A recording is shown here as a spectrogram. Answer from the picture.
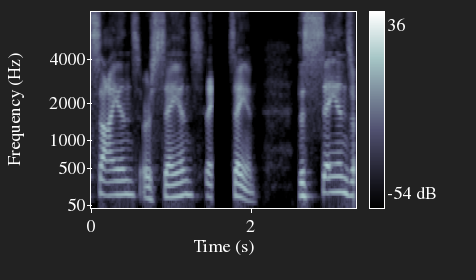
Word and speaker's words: Saiyan: Saiyans or Saiyans?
